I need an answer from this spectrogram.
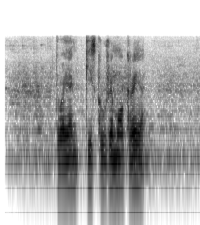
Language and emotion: Russian, neutral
